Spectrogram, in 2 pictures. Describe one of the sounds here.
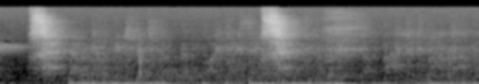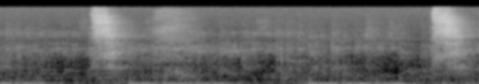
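A man exhales sharply and forcefully with each lift.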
